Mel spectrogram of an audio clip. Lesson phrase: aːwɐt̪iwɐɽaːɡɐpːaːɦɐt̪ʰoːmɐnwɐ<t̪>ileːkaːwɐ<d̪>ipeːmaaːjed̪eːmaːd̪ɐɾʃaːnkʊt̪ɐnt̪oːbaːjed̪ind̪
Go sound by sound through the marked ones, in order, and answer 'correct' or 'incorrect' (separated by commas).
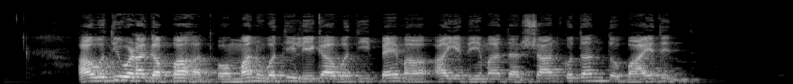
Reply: correct, incorrect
